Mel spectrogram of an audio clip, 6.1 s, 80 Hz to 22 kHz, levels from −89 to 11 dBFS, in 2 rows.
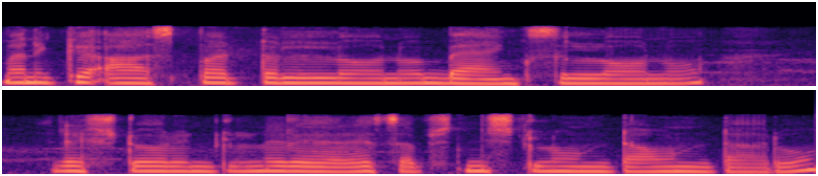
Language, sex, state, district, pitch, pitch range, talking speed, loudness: Telugu, female, Andhra Pradesh, Srikakulam, 190 Hz, 180-200 Hz, 110 wpm, -19 LUFS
